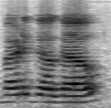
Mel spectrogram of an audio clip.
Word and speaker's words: Vertigogeaux: And my nickname over there is Vertigogo, and it's spelled Vertigogeaux.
